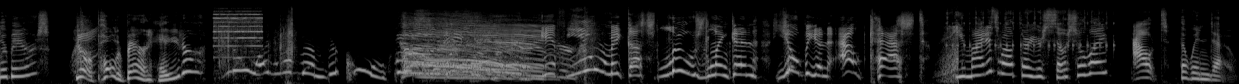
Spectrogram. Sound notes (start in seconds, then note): 4.0 jeering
